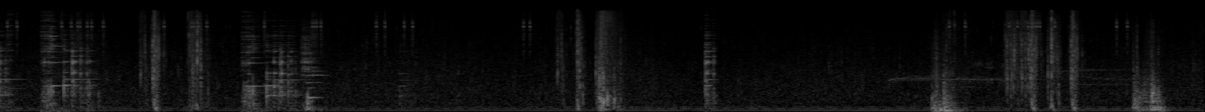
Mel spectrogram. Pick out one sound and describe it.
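Game items clack and rattle as they are moved about.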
